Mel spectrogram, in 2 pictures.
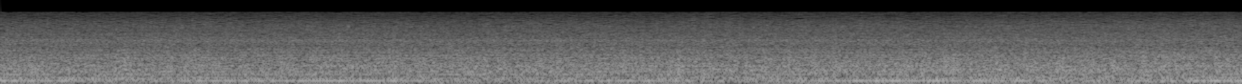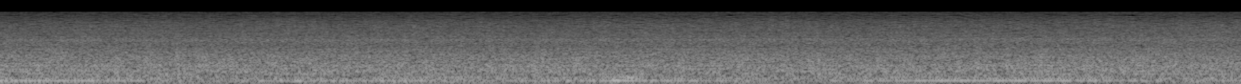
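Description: Tyres hiss on a wet road.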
